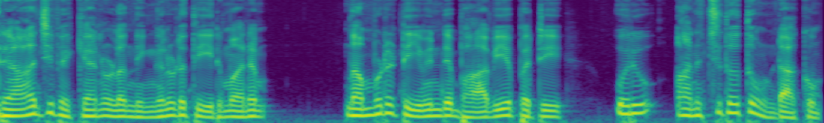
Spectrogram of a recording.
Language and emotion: Malayalam, fearful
